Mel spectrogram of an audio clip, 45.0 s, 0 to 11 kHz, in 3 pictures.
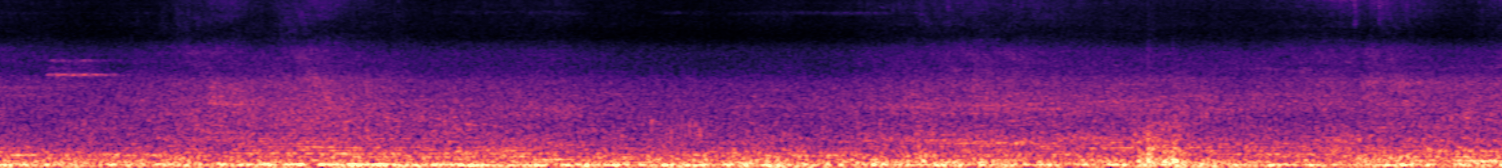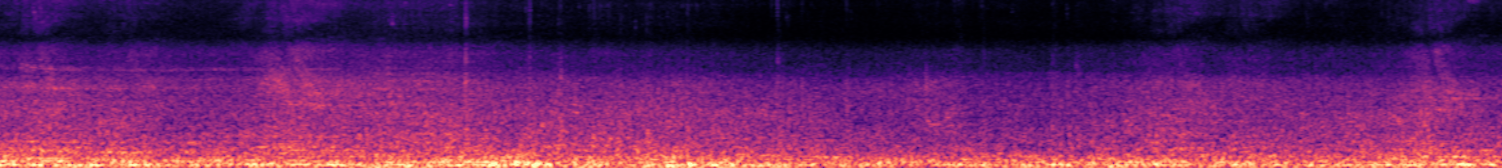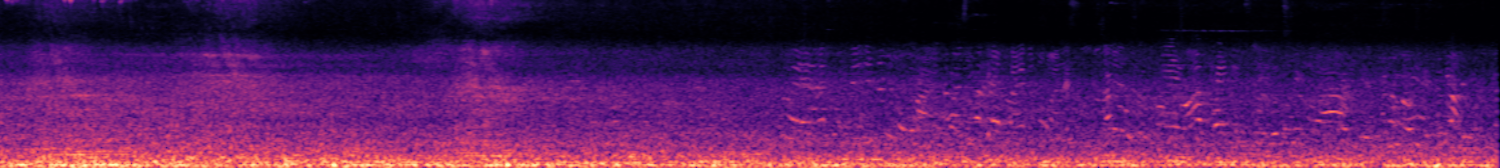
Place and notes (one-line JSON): {"title": "Fùxīng North Rd, Taipei, Taiwan - Traffic noise", "date": "2012-11-09 13:26:00", "latitude": "25.05", "longitude": "121.54", "altitude": "24", "timezone": "Asia/Taipei"}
